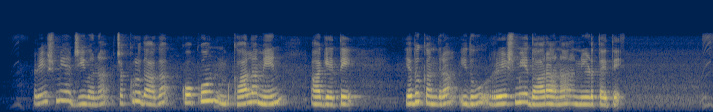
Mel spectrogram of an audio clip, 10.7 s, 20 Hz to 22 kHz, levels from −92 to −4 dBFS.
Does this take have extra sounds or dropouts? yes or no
no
